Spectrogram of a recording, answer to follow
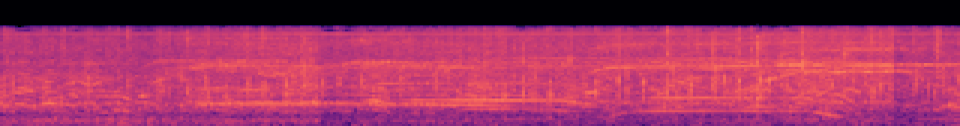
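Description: Arena crowd at a boxing match, a steady noise of many voices with a few long, drawn-out shouts standing out above it.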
